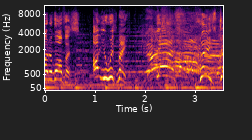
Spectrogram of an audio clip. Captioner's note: crowd cheering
